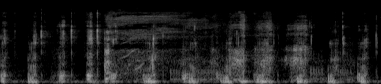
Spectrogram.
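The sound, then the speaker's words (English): A person does a pig impression of Sigmund with a rapid run of snorting grunts and squeals, fairly loud, in a choppy rhythm that lasts a few seconds with no speech. “It's really like I upgraded my pig impression that I was doing when I was a little kid.”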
